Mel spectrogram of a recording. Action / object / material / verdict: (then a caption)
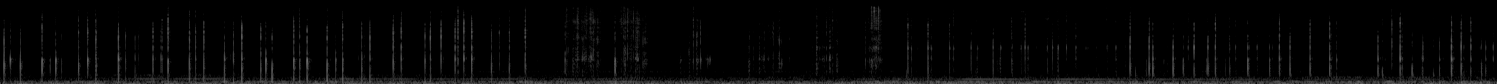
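tap / segmented milk chocolate bar / chocolate / none. A solid, segmented milk chocolate bar held flat in one hand is tapped and scratched with long acrylic nails. Rapid, dry clicks and crisp scratching streaks sound throughout, short and bright with almost no ring. They sit over a quiet, steady low hum.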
